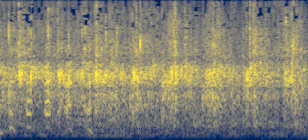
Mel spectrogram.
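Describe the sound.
Audience applause at a talk on county and city economic development, loud and dense clapping sustained evenly from start to finish.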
